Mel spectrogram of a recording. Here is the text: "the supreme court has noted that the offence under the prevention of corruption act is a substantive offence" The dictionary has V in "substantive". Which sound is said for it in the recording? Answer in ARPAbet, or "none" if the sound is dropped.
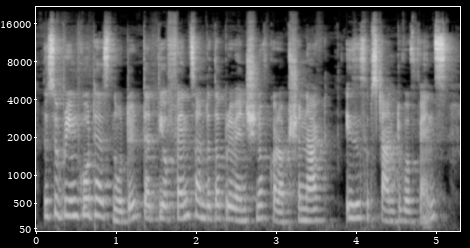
V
